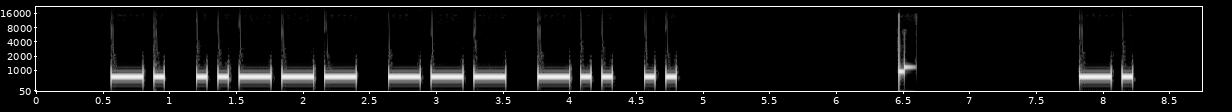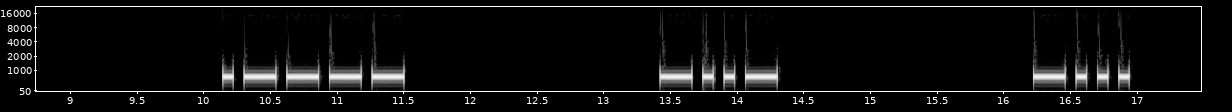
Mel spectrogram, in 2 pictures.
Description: Morse code, heard as a keyed tone, about 15 wpm, spaced as for 7 wpm, 700 Hz. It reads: N2ODI N1XB
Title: USA Call Signs - 5 Characters - 8x Character Spacing - 15wpm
